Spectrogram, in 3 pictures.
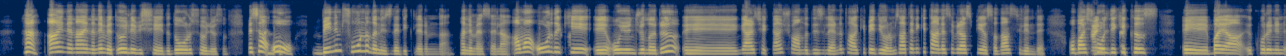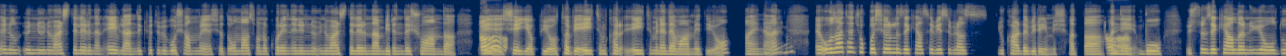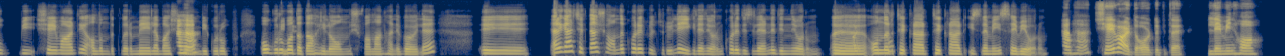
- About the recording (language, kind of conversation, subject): Turkish, podcast, Bir filmi tekrar izlemek neden bu kadar tatmin edici gelir?
- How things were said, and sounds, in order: unintelligible speech; unintelligible speech; unintelligible speech; unintelligible speech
